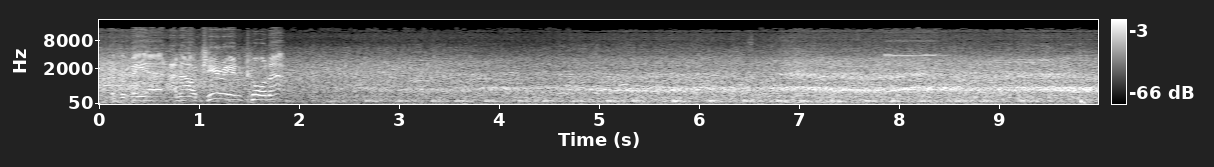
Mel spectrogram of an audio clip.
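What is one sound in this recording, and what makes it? A stadium crowd roars and cheers steadily in the distance.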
